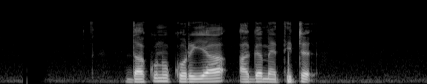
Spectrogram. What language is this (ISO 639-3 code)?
sin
